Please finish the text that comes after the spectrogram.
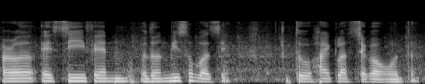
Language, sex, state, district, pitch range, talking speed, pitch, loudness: Nagamese, male, Nagaland, Dimapur, 135-150 Hz, 195 wpm, 140 Hz, -14 LUFS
